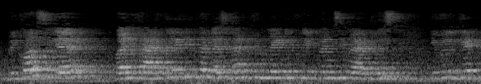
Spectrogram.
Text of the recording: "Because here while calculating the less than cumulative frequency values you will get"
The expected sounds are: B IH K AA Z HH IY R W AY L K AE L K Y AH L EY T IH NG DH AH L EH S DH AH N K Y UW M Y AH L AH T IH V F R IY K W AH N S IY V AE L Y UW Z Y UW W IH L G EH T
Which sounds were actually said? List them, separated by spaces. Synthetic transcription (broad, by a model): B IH K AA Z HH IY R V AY N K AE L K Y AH L EY T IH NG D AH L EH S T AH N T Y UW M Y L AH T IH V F R IY K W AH N S IY V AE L Y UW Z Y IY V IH L G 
